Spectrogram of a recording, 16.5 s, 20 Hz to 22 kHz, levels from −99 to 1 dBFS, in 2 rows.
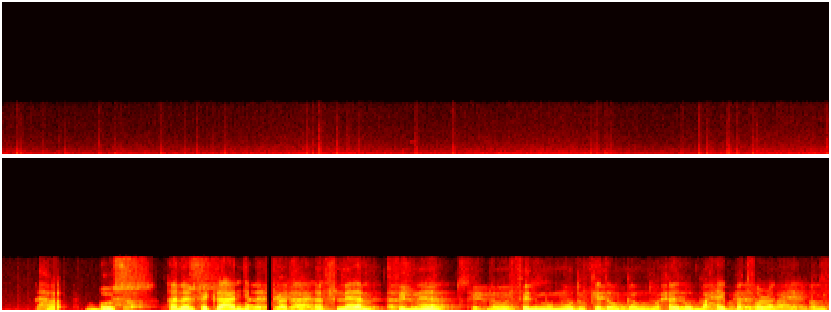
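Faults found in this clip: Packet loss on an ADPCM call, 8.80–8.83 s and 10.92–11.00 s. Hard silent gaps of 20 ms and 60 ms, about one and three packets. Decoder predictor and step size desynchronise. Speech resumes with brief, slight distortion.

Echo leak, 9.38–10.44, 10.69–11.60, 11.89–13.46, 13.89 s to end. Delayed copy of speech, 722 ms behind. Level varies from faint to nearly as loud as the speech. Likely cause: far-end loudspeaker and incomplete echo cancellation. Wideband G.722 path clean.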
